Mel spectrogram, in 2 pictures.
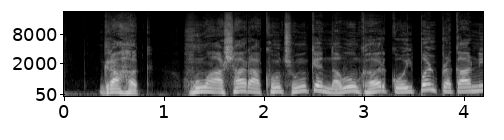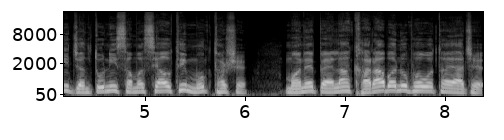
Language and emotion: Gujarati, fearful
